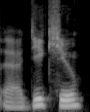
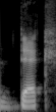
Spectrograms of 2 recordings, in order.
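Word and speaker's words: deque: the the collections module has this thing called DQ or Dec I think some people pronounce it and this is actually implemented as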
